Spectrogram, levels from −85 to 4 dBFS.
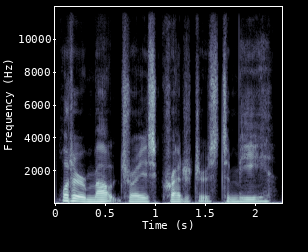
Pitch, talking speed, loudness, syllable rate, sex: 120 Hz, 160 wpm, -18 LUFS, 4.9 syllables/s, male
